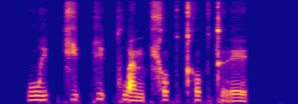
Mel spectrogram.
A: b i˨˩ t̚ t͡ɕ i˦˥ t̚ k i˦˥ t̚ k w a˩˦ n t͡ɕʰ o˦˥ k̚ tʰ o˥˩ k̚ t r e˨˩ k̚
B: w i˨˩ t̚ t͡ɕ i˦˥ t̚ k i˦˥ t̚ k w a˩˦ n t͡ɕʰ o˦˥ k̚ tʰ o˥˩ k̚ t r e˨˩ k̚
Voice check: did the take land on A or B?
B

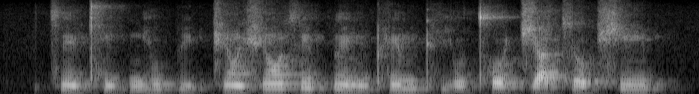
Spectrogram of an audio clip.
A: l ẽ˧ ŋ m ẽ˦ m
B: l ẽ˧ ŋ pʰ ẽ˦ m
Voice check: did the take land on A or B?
B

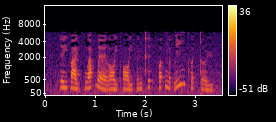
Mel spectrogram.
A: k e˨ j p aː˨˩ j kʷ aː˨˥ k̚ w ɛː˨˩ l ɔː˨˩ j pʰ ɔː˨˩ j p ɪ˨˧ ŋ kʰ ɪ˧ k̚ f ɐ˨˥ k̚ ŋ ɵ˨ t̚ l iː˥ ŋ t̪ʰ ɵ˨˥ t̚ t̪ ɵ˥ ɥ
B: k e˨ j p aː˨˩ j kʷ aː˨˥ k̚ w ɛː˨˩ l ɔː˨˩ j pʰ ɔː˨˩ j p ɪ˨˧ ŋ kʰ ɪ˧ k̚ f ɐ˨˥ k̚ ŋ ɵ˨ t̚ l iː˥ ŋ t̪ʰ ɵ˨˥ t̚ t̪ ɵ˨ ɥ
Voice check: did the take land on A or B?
B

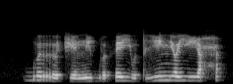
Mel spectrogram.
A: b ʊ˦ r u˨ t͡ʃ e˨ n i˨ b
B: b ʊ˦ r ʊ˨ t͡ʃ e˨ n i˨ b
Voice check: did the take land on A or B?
B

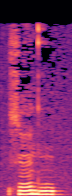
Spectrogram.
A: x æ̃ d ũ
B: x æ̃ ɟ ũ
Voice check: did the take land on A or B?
A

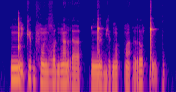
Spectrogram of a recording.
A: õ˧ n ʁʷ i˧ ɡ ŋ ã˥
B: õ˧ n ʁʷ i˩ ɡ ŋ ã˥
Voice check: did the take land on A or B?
A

